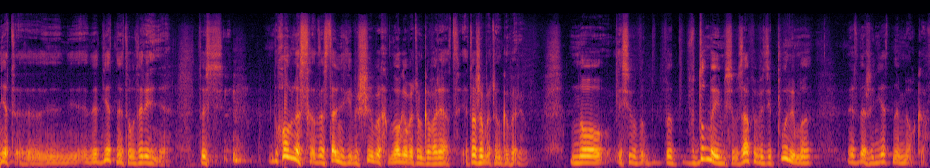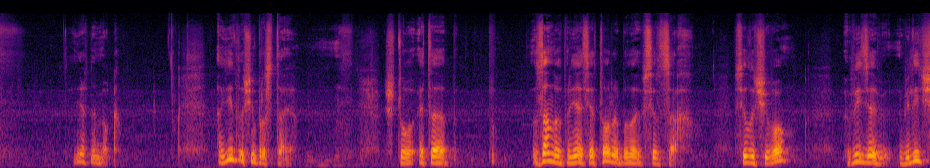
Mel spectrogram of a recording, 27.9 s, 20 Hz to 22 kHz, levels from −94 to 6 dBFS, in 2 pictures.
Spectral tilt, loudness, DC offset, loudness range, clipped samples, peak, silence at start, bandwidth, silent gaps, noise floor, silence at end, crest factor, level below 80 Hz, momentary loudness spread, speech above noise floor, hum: -5.5 dB/octave; -19 LUFS; under 0.1%; 10 LU; under 0.1%; 0 dBFS; 0 s; 15 kHz; none; -56 dBFS; 0 s; 20 dB; -64 dBFS; 17 LU; 37 dB; none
